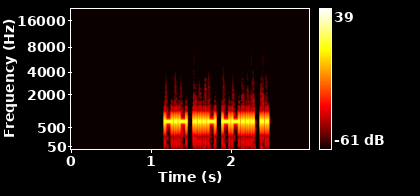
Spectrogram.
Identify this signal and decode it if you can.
Morse code, heard as a keyed tone, about 40 wpm, 700 Hz. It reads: KV7I
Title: USA Call Signs - 4 Characters - 6x Character Spacing - 40wpm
